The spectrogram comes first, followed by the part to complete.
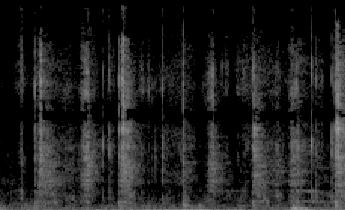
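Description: Faint, irregular soft ticks and rustling of wooden-tipped knitting needles and wool yarn as stitches are purled.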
